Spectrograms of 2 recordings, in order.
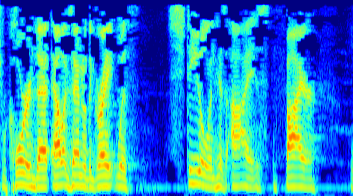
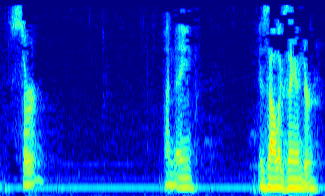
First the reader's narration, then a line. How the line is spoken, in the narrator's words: The young man quietly and meekly says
